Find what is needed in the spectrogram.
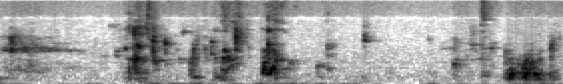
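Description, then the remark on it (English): Someone takes a swig of water: a few quiet, wet gulping and swallowing sounds in an irregular sequence, with no talking. “Excuse me, I gotta take a drink.”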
